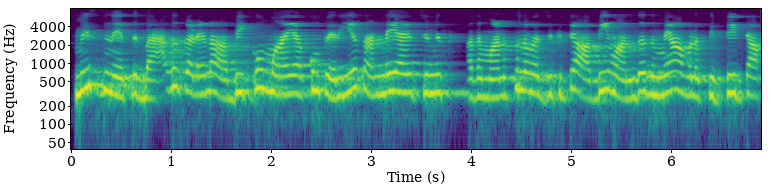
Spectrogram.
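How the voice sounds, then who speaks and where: Lady doing a sensible schoolgirl doll, matter-of-fact and calm, high voice, tinny phone-like sound. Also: moderate pace, close to an everyday voice.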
